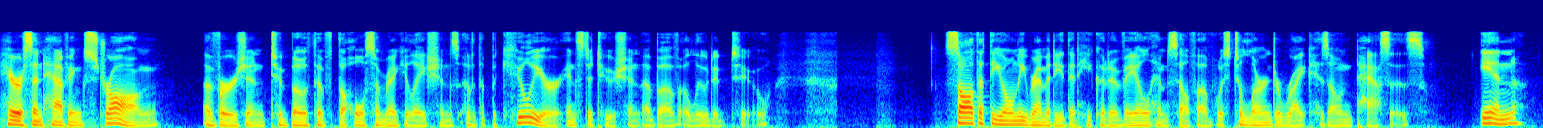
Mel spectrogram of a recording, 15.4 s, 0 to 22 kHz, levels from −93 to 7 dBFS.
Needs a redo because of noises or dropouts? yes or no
no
